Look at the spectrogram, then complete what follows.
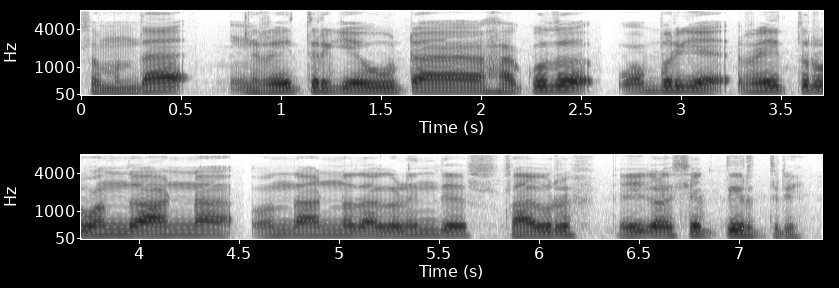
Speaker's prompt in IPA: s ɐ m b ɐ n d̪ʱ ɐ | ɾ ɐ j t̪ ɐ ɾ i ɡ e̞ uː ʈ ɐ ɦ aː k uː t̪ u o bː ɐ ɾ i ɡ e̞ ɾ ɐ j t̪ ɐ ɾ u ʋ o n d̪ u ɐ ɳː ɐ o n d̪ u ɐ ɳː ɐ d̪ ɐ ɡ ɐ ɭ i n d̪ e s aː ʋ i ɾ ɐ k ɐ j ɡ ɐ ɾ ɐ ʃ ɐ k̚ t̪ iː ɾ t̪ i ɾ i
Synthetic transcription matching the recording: s ɐ m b ɐ n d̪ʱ ɐ | ɾ ɐ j t̪ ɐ ɾ i ɡ e̞ uː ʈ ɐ ɦ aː k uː d̪ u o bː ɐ ɾ i ɡ e̞ ɾ ɐ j t̪ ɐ ɾ u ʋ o n d̪ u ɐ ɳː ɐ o n d̪ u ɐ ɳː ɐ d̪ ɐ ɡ ɐ ɭ i n d̪ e s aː ʋ i ɾ ɐ k ɐ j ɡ ɐ ɭ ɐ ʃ ɐ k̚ t̪ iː ɾ t̪ i ɾ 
